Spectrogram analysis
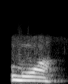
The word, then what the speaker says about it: moi: moi, moi.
